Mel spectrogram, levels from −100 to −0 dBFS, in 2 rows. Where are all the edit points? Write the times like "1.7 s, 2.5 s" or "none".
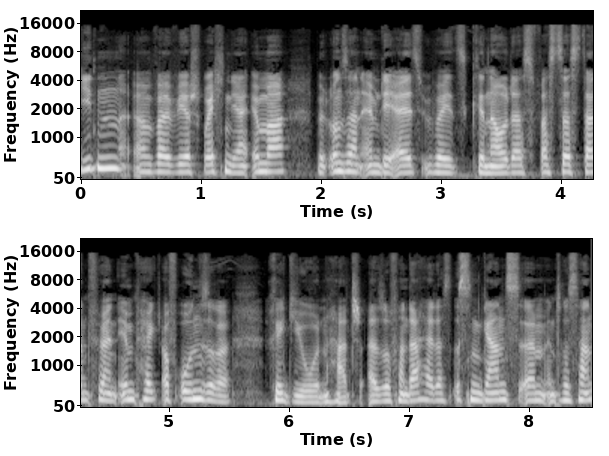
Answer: none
